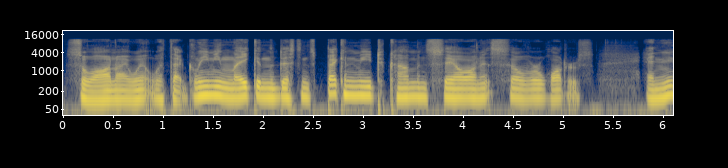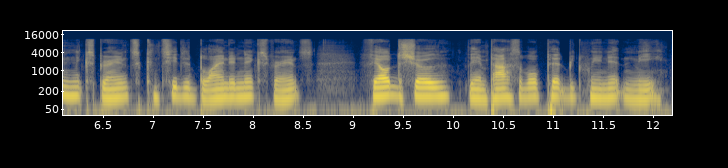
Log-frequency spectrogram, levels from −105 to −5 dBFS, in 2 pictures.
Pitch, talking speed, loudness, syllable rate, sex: 125 Hz, 175 wpm, -20 LUFS, 5.3 syllables/s, male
